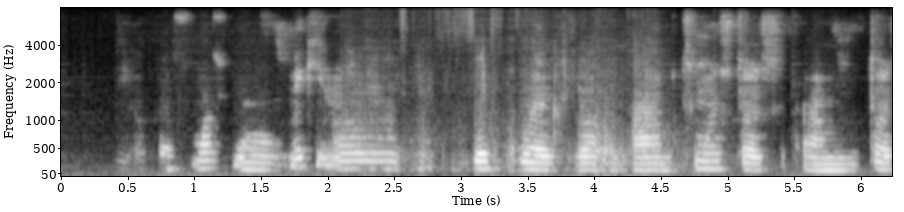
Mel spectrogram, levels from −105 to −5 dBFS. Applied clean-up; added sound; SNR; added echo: neural separator model SepFormer DNS4.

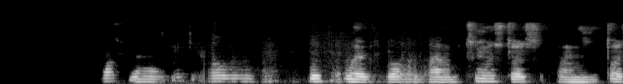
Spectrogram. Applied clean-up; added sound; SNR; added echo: neural mask model DeepFilterNet 3.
